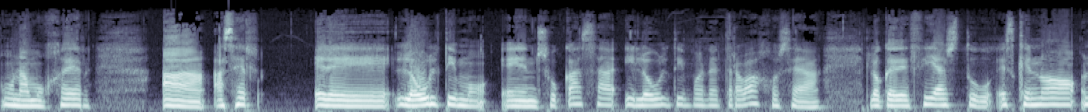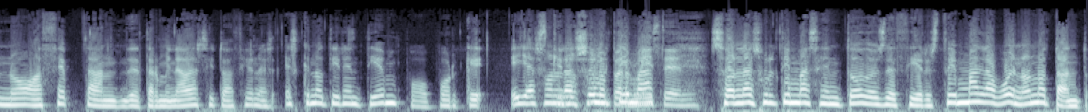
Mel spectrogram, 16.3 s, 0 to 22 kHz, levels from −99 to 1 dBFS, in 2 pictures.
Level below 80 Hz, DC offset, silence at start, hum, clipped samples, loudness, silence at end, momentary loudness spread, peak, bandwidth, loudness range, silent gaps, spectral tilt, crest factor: -38 dBFS; under 0.1%; 0 s; none; under 0.1%; -10 LUFS; 0 s; 9 LU; 0 dBFS; 15 kHz; 6 LU; none; -5.5 dB/octave; 10 dB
